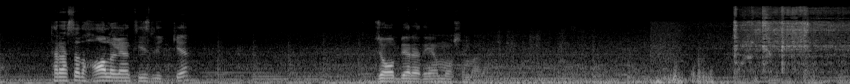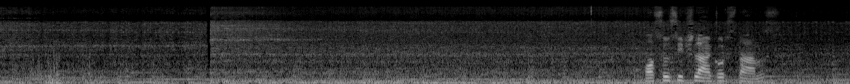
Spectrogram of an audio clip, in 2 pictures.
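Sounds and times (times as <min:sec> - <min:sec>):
car engine idling: 0:06.2 - 0:17.0.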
